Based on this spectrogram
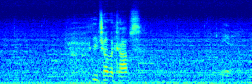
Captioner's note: sighs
